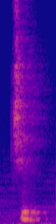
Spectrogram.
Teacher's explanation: J, on the other hand, is voiced because it does make your vocal cords vibrate. J. And you cannot make it long.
